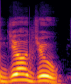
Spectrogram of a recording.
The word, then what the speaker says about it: yo: In Spanish, ella and Y share the same sound. Ya, ye, ji, yo, you.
